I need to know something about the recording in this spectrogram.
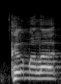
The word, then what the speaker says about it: Kamala: Agora, Luiz Augusto Durso, para não errar a pronúncia, fala é mala. Pronto, Kamala.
